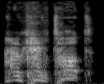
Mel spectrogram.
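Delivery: high, loud goblin reply. Acted. Grappled goblin answers the one he thinks is Tot, high goblin voice. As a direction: squawk it high like a little goblin. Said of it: "he's heard the goblin voice".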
